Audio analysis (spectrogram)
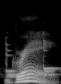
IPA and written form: ɡreɪ (grey)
